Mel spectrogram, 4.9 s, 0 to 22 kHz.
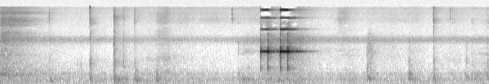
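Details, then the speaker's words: Dell Latitude CPx-H500GT laptop at power-on: quiet start then a short high double beep, POST warning of invalid configuration information because its CMOS battery is dead. "i will switch it on so now the cmos battery in this machine is dead"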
